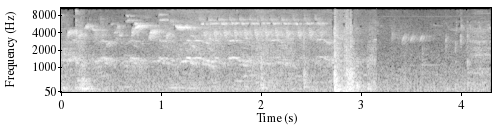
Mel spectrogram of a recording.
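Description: Birds chirping in the background, with a single sharp knock about three seconds in as the bevel box's mounting is set down onto the chassis tube.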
